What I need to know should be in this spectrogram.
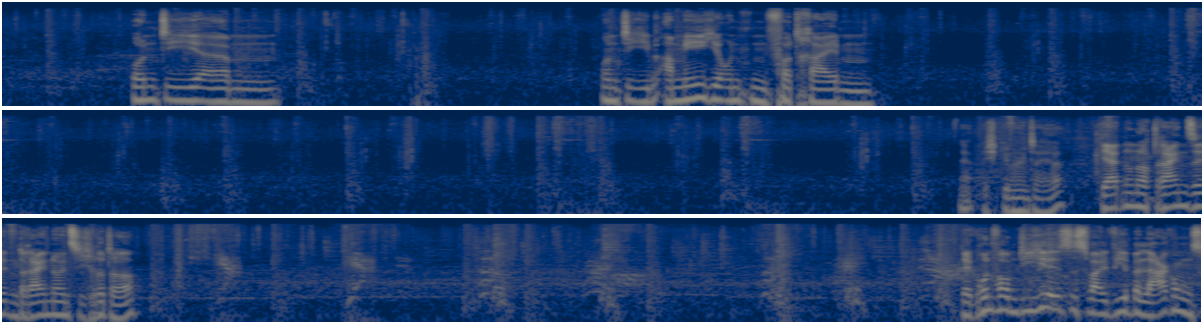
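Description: A man speaks with animation into a close microphone, in short bursts with pauses.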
